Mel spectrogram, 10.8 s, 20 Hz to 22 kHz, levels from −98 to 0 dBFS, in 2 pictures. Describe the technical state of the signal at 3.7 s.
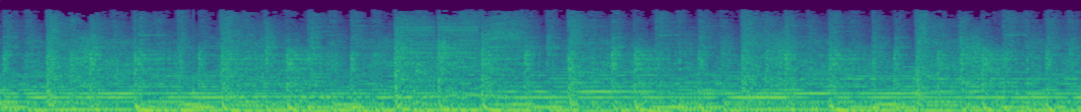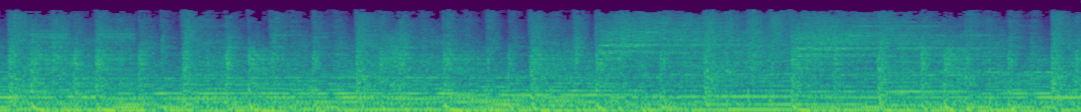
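At 3.7 s the signal falls within clock drift buffer slips, running from 0.37 to 10.56 s. Clicks recur every 0.6 s. Two mismatched device clocks likely drop or repeat small sample blocks.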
